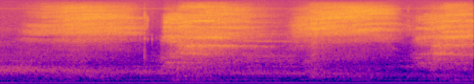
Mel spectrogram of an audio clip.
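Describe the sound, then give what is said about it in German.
Heavy breathing of someone winded after climbing a high lookout tower: long, loud, hissing breaths in steady succession, with no talk. “Atmen Sie tief durch. Die Luft ist sehr dünn hier oben.”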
